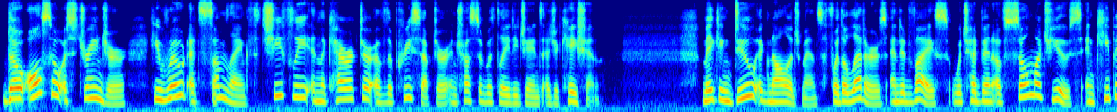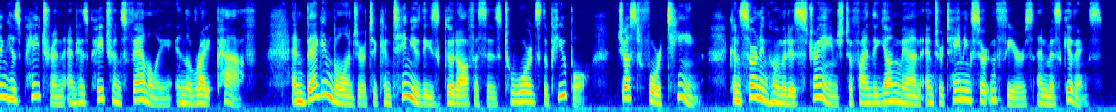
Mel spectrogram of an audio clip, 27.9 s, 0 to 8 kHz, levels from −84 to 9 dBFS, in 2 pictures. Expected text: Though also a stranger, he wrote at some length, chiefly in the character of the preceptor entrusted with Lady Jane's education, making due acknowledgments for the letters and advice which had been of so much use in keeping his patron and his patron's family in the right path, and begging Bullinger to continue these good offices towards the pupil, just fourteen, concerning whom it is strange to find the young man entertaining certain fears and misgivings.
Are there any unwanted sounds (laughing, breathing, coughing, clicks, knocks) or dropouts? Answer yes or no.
no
